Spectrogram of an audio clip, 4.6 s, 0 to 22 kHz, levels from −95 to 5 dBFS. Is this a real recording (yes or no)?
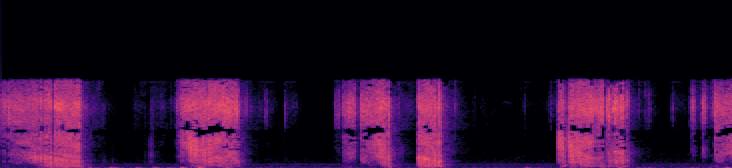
yes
